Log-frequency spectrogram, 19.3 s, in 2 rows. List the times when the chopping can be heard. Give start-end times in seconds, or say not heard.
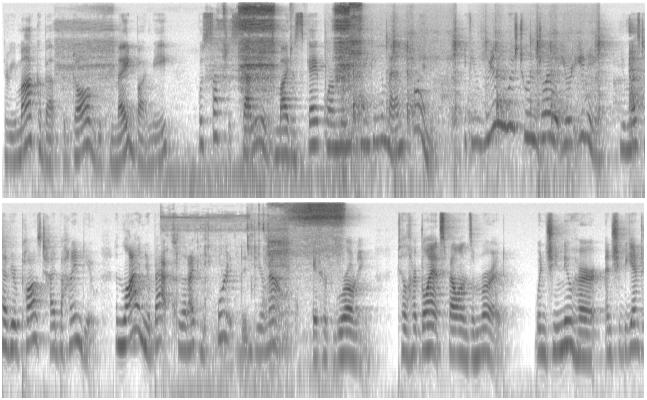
4.3-9.7.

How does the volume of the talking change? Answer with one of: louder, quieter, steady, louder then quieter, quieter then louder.
steady.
